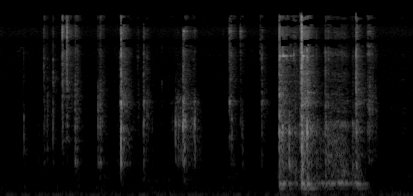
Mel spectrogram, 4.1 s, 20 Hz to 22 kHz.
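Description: Faint plastic clicks and light handling noises of a Sony Walkman WM-F10 cassette player being picked up and worked by hand, with a louder rubbing or scraping sound lasting under a second about three seconds in.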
